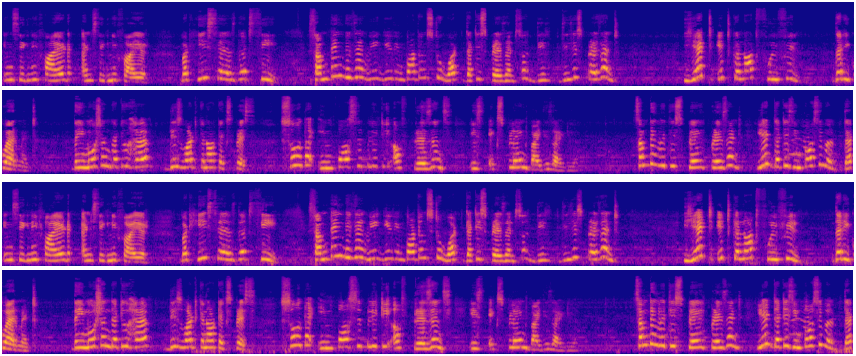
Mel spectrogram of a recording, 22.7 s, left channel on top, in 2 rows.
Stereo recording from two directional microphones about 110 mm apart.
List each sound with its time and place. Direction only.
0.0 s a woman's voice: 25° right (ahead or behind)
16.3 s speech: 40° right (ahead or behind)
